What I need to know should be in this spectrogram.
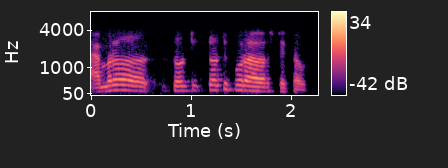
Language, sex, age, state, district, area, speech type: Odia, male, 30-45, Odisha, Sambalpur, rural, conversation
